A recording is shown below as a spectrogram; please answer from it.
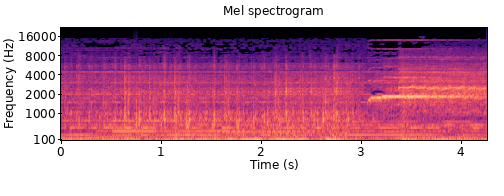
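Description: A horse whinnying over a bed of sustained ambient music.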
